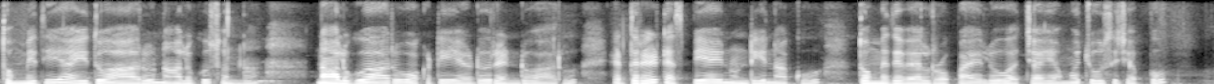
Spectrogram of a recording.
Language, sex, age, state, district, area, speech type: Telugu, female, 30-45, Andhra Pradesh, N T Rama Rao, urban, read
